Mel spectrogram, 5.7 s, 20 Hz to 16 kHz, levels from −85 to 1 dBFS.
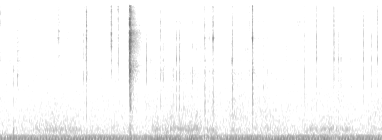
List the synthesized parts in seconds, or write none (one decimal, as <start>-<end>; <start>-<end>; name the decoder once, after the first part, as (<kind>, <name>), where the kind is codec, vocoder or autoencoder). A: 0.0-4.5 (vocoder, BigVGAN v2)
